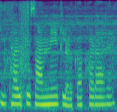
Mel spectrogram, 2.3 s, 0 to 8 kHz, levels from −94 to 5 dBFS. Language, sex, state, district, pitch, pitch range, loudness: Hindi, female, Uttar Pradesh, Lucknow, 210 Hz, 205-220 Hz, -13 LUFS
